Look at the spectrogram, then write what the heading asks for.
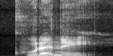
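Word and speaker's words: Κυρήνη: the city of Cyrene which I believe is pronounced something like kurene in Greek and is located in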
